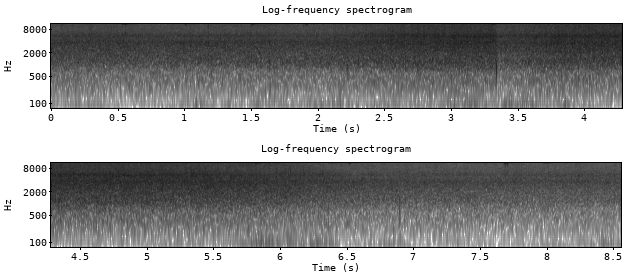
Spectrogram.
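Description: A small mountain stream rushing, a steady watery hiss that swells louder around the middle and eases off near the end.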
